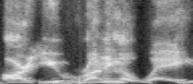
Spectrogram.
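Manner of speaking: put-on menacing tone. Retelling what a figure in the background asks: imitating a menacing question. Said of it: "standing there menacingly looks at you".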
